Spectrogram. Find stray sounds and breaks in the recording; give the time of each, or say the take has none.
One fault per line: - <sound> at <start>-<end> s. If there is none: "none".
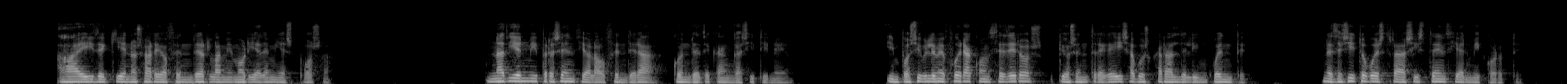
none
